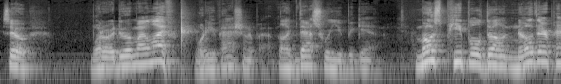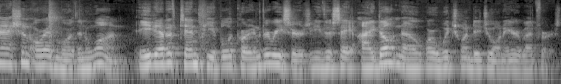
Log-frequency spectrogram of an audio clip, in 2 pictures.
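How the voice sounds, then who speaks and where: A man's fairly high, somewhat breathy voice with an American accent, animated in tone and very fast in pace. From Southern California. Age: 60s. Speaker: university instructor and author. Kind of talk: interview conversation.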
